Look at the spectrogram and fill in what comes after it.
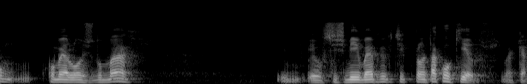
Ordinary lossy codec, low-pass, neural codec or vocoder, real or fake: none; 7.2 kHz; none; real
